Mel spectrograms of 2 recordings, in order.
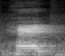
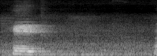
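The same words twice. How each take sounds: First: हैट with an open, firm a; clear hat. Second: हेट breathed out, lower and softer; softly whispered hate. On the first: Teacher models हैट for the students, firm. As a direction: say हैट fully and firmly. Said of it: "इसको बोलेंगे हैट". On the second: Teacher contrasts हेट with हैट, whispered. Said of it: "इसको softly बोलेंगे". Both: Shown as a demonstration.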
